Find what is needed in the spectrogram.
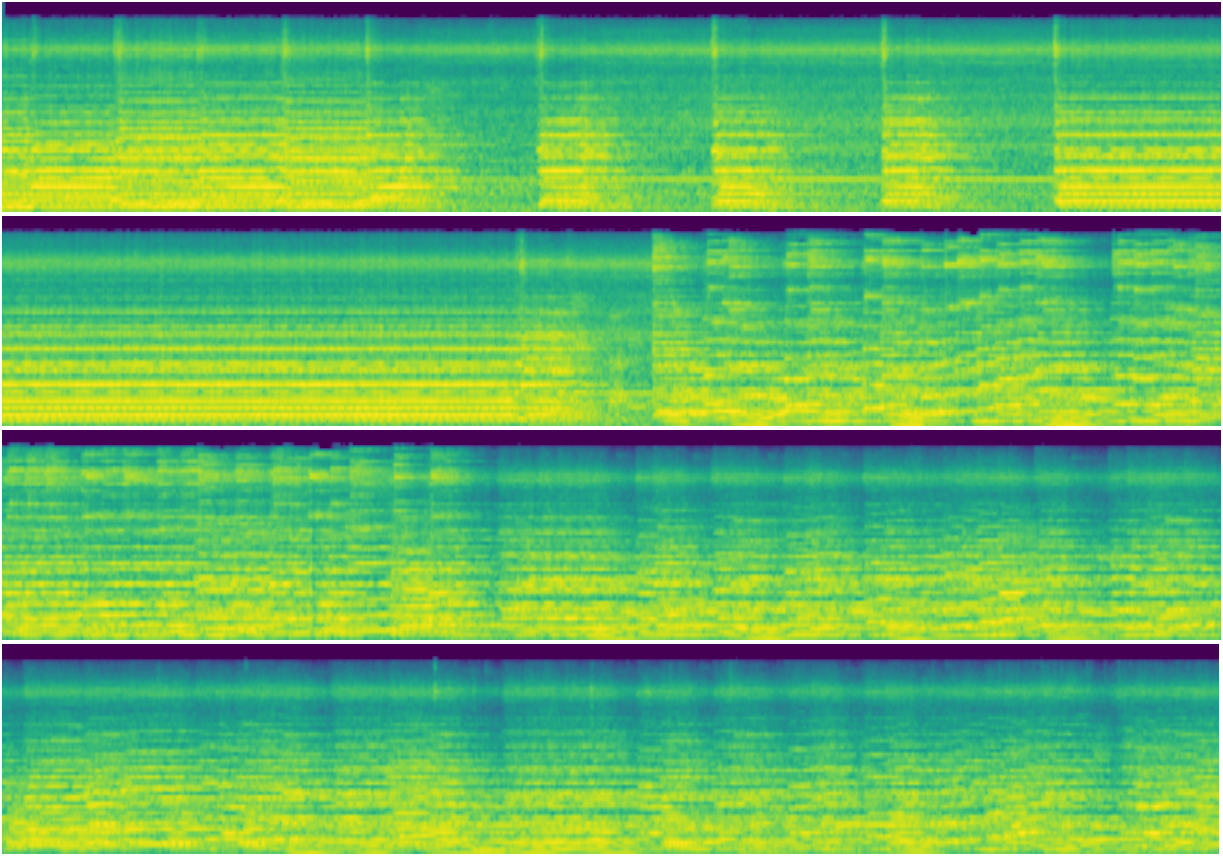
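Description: Stinson carousel band organ playing: held chords broken by a few short gaps, then one long held chord, then after about twelve seconds a quicker tune over a pulsing bass line, with bright high notes for several seconds. A rider calls the organ's music off tune and weird.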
